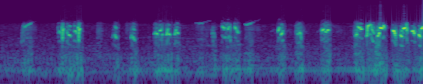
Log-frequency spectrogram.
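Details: Yellow-vented bulbul, West Java, Indonesia, in riwikan style, captured on an Android phone: scattered rasping, warbling notes that grow denser and louder toward the end, with a faint low hum.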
